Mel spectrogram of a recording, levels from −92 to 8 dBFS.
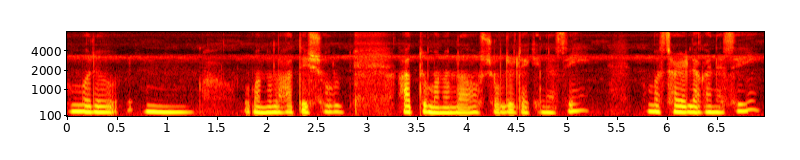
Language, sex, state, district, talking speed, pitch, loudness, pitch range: Nagamese, female, Nagaland, Dimapur, 170 wpm, 200 Hz, -20 LUFS, 195-220 Hz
